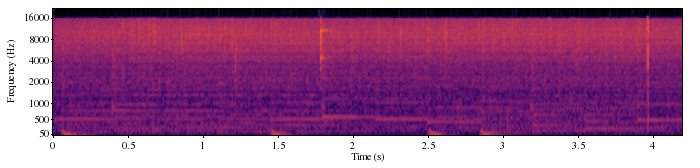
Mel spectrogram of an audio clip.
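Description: Curried tomato, onion and kidney-bean mixture sizzling gently in a non-stick pan as a steady hiss, with a few soft low thumps.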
